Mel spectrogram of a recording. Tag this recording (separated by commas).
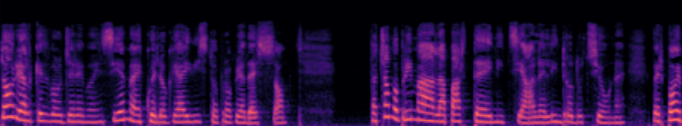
Speech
